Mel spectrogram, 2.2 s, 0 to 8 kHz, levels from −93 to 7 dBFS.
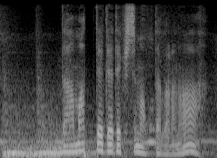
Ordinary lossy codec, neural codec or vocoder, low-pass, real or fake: none; codec, 16 kHz in and 24 kHz out, 1 kbps, XY-Tokenizer; 7.2 kHz; fake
